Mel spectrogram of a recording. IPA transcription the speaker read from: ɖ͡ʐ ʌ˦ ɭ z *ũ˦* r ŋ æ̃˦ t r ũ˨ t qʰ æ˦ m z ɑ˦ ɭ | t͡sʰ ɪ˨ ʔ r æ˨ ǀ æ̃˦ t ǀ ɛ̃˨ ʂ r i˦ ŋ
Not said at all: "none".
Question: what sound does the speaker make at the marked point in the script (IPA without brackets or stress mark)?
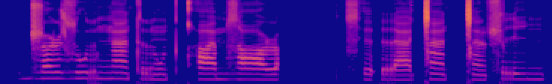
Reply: u˦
